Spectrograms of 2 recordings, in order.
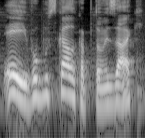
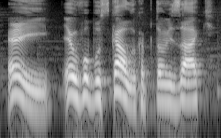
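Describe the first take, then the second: First: A weak, unconvincing pirate accent is used. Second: A stronger, more convincing pirate accent is used. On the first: The speaker calls it wrong. "não sei fazer sotaque de pirata" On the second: The speaker calls it right. "Acho que melhorou"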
